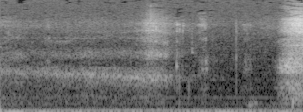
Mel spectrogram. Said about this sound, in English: So I have a good slurp. I don't know why I took a cup of tea.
